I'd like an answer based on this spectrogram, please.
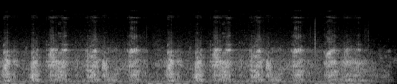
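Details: Rapid rhythmic grunting from a common warthog, about a dozen hoarse pulses in four seconds, each a short broad snort, over a steady low electrical-sounding hum.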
